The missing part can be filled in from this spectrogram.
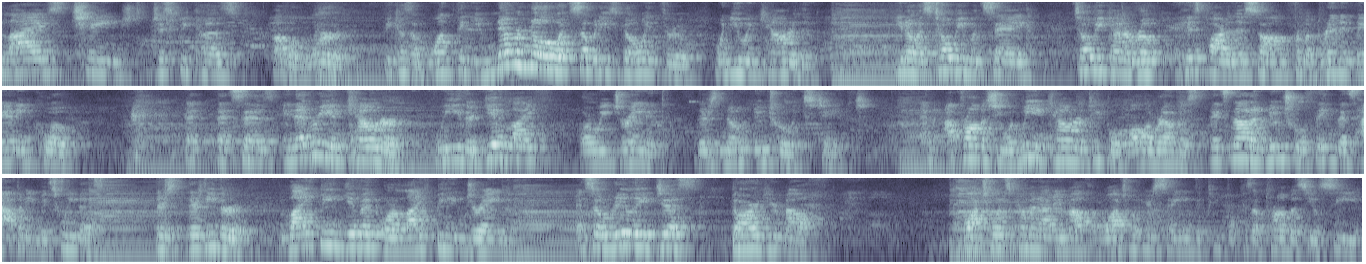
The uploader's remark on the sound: LIVE from The Depot Coffee House. On the podcast this week we have an exclusive live show. Recorded at The Depot Coffeehouse in Urbana Ohio.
